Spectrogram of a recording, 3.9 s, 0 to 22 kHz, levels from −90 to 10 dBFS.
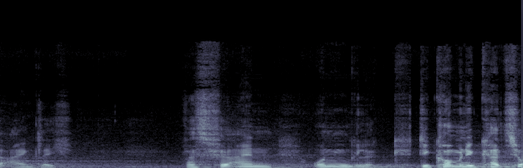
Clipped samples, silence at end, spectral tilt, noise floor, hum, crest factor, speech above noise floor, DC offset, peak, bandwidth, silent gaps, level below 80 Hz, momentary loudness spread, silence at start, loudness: under 0.1%; 0 s; -6 dB/octave; -49 dBFS; none; 18 dB; 28 dB; under 0.1%; -4 dBFS; 15.5 kHz; none; -56 dBFS; 15 LU; 0 s; -22 LUFS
